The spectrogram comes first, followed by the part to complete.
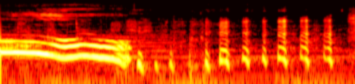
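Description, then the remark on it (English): A gnoll howls in savage victory: a wavering, drawn-out howl rises and falls for about a second, then breaks into a quick run of eight or so sharp, cackling yips in a steady rhythm, fairly loud. “The gnoll howls out in savage victory.”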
